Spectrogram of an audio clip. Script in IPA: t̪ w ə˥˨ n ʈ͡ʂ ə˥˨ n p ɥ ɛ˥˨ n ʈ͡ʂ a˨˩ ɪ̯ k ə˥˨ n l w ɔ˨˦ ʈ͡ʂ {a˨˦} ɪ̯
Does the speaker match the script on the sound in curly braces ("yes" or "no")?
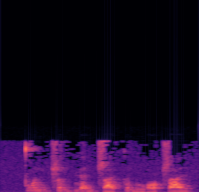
no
